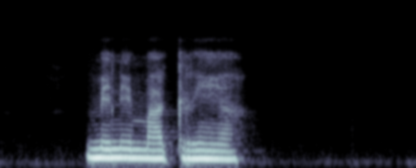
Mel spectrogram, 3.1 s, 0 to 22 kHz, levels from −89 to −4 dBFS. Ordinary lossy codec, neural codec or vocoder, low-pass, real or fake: Opus, 16 kbps; none; 7.2 kHz; real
